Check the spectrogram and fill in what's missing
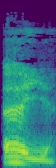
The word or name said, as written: oeil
